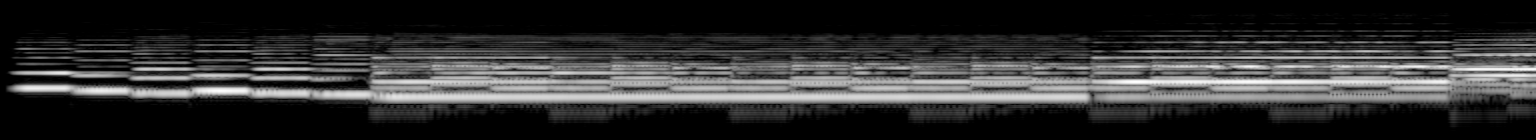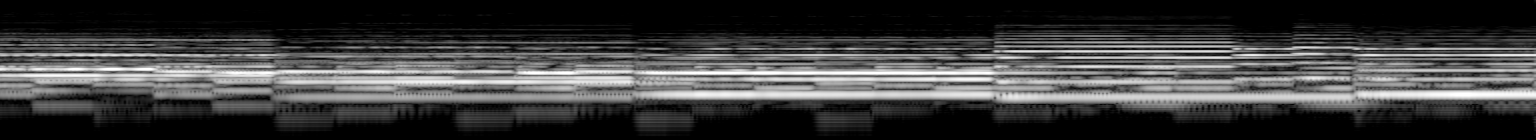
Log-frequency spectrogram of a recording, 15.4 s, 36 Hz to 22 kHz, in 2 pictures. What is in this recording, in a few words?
spanish violin, flexible mixed ensemble 5 players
